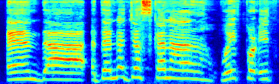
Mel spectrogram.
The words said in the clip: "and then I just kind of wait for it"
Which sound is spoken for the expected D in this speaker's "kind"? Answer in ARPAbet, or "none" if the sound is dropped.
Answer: none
